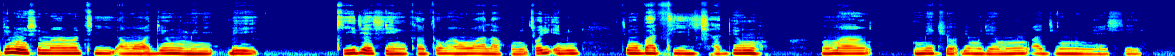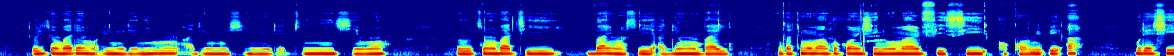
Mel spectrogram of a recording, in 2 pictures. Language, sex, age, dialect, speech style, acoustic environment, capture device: Yoruba, male, 25-34, Nigeria - Kano, relaxed, silence, mobile / Linux / Chrome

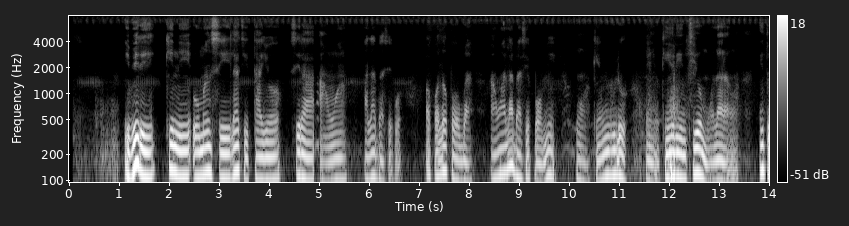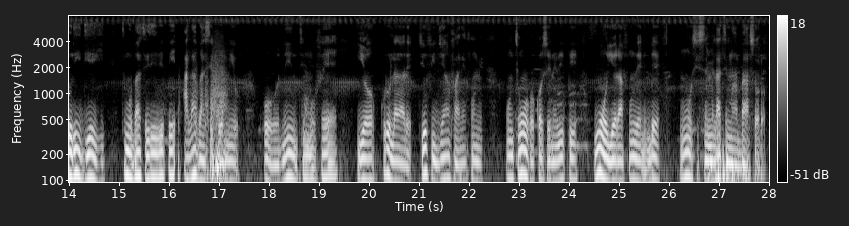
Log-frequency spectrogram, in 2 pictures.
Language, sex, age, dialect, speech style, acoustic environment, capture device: Yoruba, male, 25-34, Nigeria - Ibadan, excited; relaxed; happy, silence; nature, mobile / Linux / Chrome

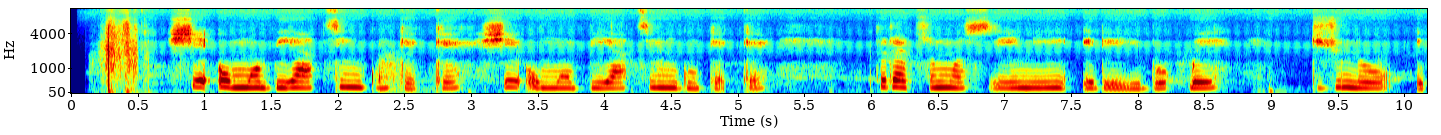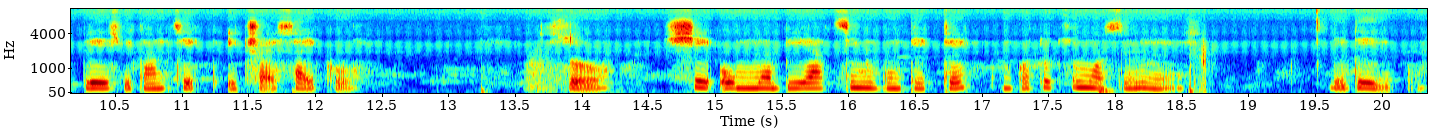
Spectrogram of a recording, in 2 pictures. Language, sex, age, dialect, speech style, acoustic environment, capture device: Yoruba, female, 18-24, Nigeria - Lagos Yoruba, happy, silence, mobile / Linux / Chrome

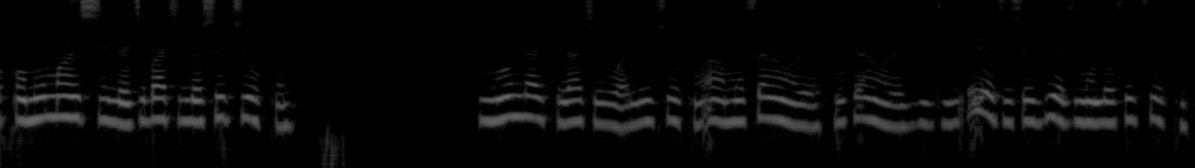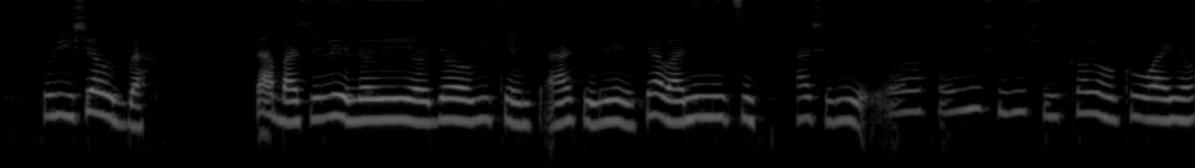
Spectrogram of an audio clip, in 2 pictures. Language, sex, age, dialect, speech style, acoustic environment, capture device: Yoruba, female, 35-44, Nigeria - Lagos Yoruba, happy, silence, mobile / macOS / Safari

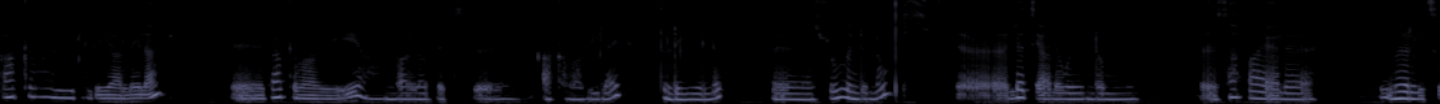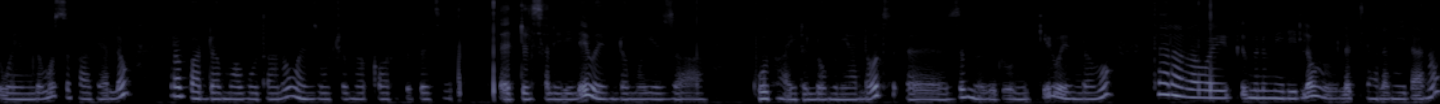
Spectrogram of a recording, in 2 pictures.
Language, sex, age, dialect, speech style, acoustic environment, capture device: Amharic, female, 25-34, Ethiopia - Addis Ababa, focused; relaxed, nature, mobile / Linux / Chrome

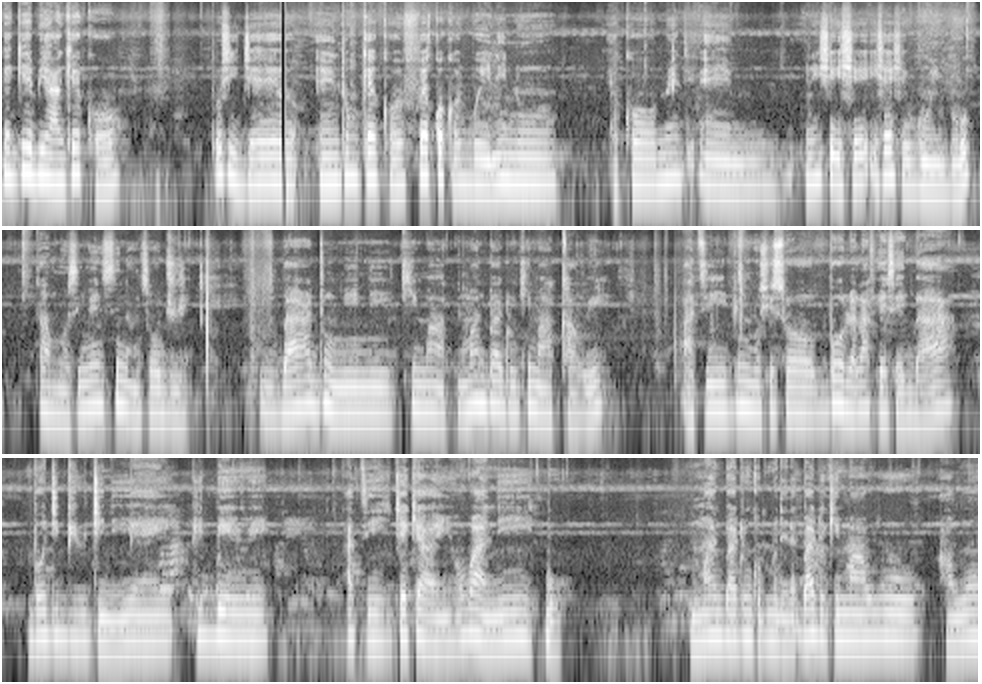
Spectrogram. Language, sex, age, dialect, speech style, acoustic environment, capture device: Yoruba, male, 18-24, Nigeria - Lagos Yoruba, relaxed; focused, nature, desktop / Linux / Chrome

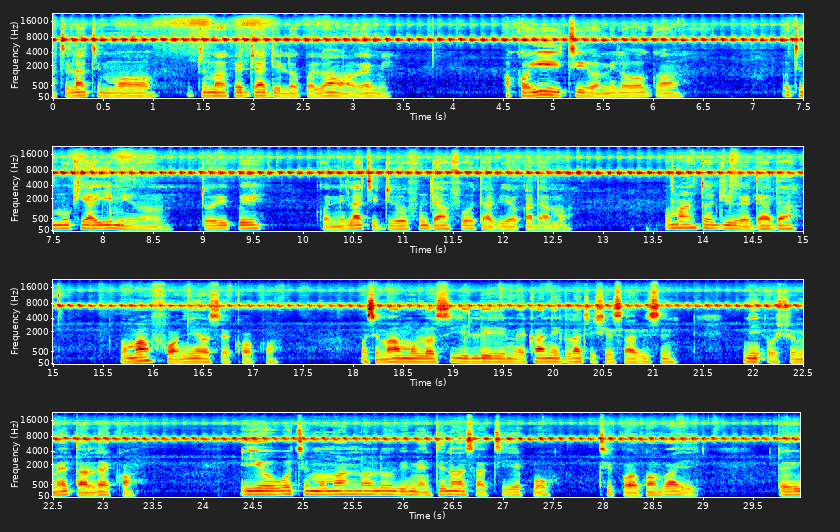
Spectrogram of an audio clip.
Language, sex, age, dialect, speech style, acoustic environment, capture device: Yoruba, male, 25-34, Nigeria - Nigerian Standard, relaxed, silence, mobile / Linux / Chrome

